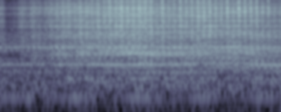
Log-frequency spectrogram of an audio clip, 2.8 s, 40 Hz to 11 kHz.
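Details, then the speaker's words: Wood lathe push cut with gouge on partially seasoned (about 15% moisture) Claro walnut bowl: hissing cut turns into rapid fluttering buzz at the corner as tool overhangs the rest too far; chatter, fixed by adjusting tool rest. "there getting a little bit of chatter as that Tool's getting further and further over the rest right here on the corner so I'm going to stop that cut and adjust this just a hair"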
